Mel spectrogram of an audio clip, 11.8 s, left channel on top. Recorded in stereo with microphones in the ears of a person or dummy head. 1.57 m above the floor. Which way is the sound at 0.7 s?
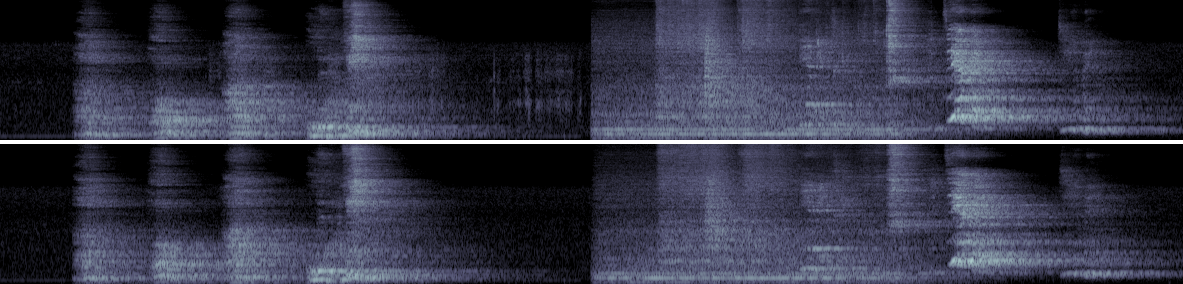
40° right (ahead or behind).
